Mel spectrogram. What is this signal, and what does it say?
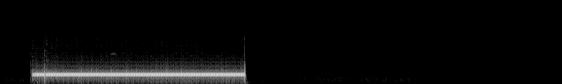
Ringback tone (North America), 440 + 480 Hz.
